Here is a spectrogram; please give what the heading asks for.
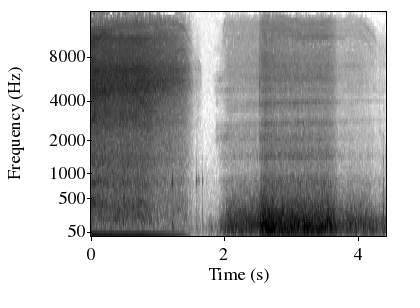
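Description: Slow breaths drawn through the nose: one airy, hissing breath, a brief silent pause, then a longer, fuller and louder breath. No one speaks.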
